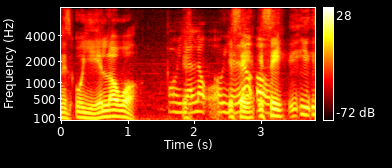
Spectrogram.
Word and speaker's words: Oyelowo: how do you properly well the Nigerian correct pronunciation is all year low war you think you see you see that's why we need to leave it alone I guess do it again o year lower Oh yellow there are Nigerians all over the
